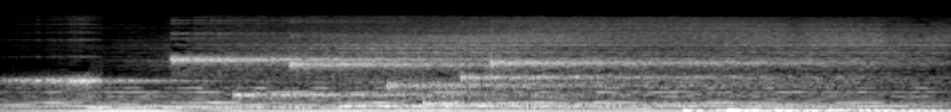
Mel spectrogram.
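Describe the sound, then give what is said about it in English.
A Sega Dreamcast game console's startup sound is a layered synthesized chord. Tones step upward one after another over a low sustained hum, swelling slightly louder near the end. “So that's the sound of a Sega Dreamcast booting up.”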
